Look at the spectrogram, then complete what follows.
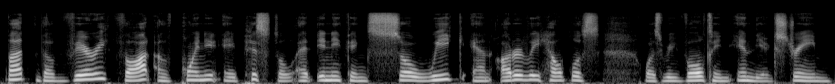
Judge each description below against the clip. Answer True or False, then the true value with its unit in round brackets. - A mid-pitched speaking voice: True (180 Hz)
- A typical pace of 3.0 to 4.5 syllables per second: True (4.3 syllables/s)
